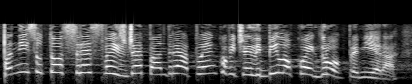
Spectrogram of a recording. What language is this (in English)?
Croatian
